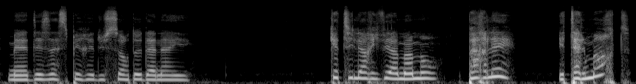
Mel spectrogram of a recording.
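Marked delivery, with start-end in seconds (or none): 3.3-6.3 loud, higher desperate cry; frantic shouting. Acted. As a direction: demand an answer in panic. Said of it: "cria Persée".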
